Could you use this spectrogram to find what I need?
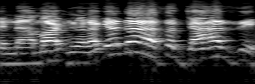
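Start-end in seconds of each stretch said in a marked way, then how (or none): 1.3-2.6 put-on New York accent, loud and drawn-out. Discussing the Texans' season, acting out Martin's reaction, Martin in New York accent. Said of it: "Sorry about the New York accent".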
